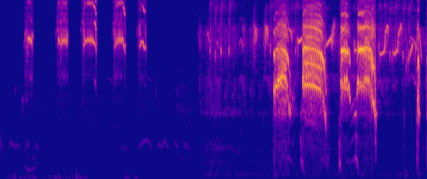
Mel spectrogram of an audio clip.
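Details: Three-day-old black francolin chick giving short, high chirps roughly every third of a second. These build into a run of louder, rasping, squawky calls over the last two seconds.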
